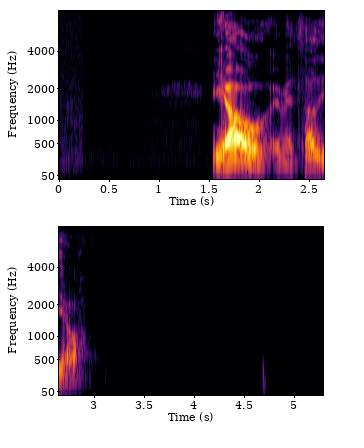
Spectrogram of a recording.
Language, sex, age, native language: Icelandic, male, 70-79, Icelandic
